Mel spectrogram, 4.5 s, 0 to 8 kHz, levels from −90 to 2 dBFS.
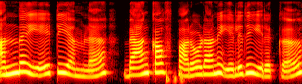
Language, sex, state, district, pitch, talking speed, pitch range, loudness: Tamil, female, Tamil Nadu, Nilgiris, 240 Hz, 105 wpm, 215-280 Hz, -17 LUFS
